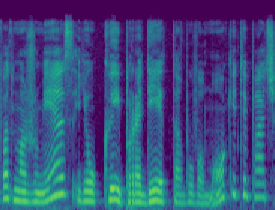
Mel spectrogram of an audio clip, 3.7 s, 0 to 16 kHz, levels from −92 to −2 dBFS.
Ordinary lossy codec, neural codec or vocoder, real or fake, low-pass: Opus, 64 kbps; none; real; 10.8 kHz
